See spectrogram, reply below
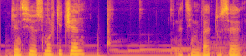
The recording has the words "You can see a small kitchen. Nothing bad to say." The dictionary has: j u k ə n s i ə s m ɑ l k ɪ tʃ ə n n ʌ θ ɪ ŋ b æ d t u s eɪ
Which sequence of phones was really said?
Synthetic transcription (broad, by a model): k ə n s i ə s m ɑ l k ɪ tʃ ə n l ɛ t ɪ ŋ b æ t u s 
